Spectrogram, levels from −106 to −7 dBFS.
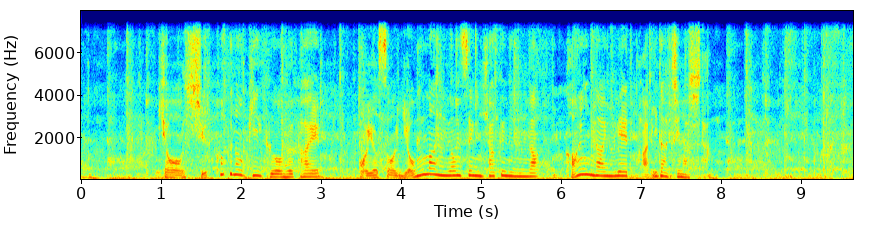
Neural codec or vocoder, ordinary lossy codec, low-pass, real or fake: codec, 16 kHz, 8 kbps, FunCodec, trained on LibriTTS, 25 frames a second; none; 7.2 kHz; fake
